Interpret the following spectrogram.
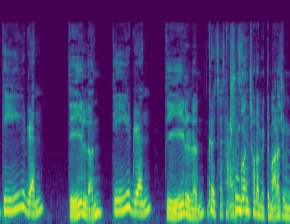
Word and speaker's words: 敌人: 적자를 중국어로 디라고 읽어요. 디. 그리고 사람을 른. 른. 네, 사람 인자를 른으로 발음해서 적은 디른. 디른. 디른. 디른. 네, 여기서 른 발음은 혀를 살짝 말아서 입천장에 달랑말랑.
